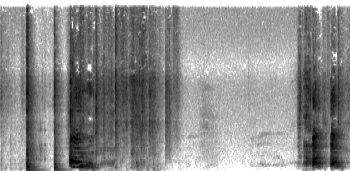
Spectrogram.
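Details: Dog barking: two short sharp barks, then a longer harsh bark trailing into softer grumbles, a pause of silence, and two more quick yelping barks at the end.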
